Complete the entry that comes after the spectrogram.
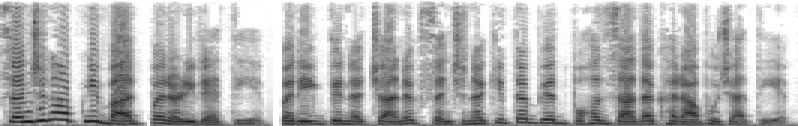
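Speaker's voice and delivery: ordinary delivery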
